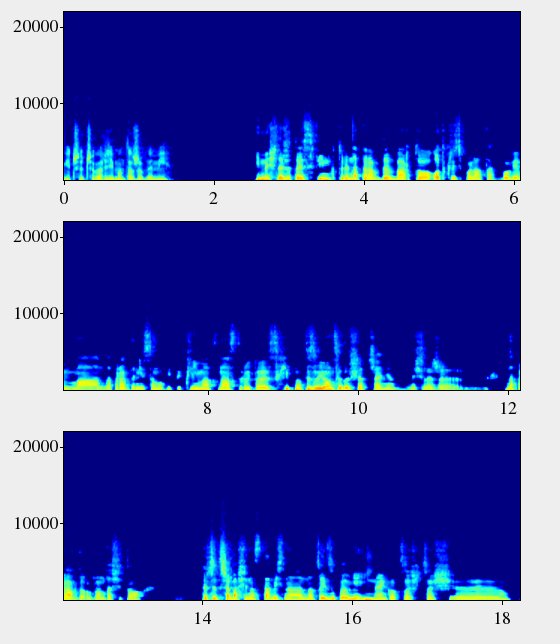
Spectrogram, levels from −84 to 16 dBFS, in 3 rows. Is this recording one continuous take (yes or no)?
yes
